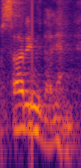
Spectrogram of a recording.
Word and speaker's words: 쌀: 그래서 이걸 뭐라고 표현을 앞에서 많이 말씀을 드리냐면 쌀은 쌀이에요. 살이 아니고 쌀입니다. 신학교 때이 경상도 사람들 쌀 발음이 안 난다 그 저 잘 되는데 쌀이 아니고 쌀이 쌀을 놔두고 있으면 쌀입니다.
